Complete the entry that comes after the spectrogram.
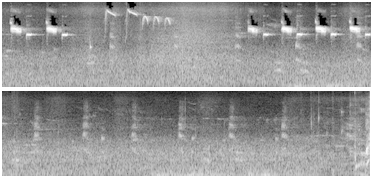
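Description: A small songbird singing a repeated two-note phrase, high then slightly lower, about three phrases a second. It comes in two short bouts, with a brief descending call between them.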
